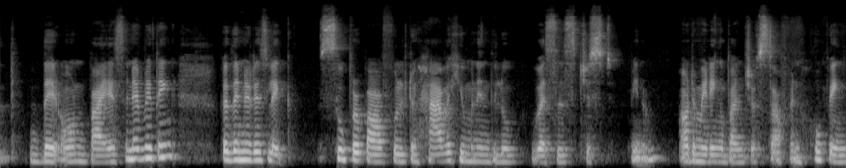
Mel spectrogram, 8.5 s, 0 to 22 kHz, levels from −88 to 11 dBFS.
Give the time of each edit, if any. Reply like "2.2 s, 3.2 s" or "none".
none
